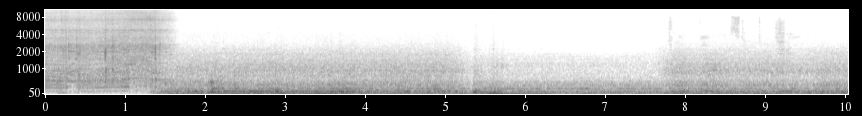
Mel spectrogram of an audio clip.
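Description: Steady road noise heard from inside a car cruising on a freeway: a low rumble of tyres and engine. The sound changes abruptly about a second and a half in, from a thinner hiss to a heavier rumble, and a few light clicks come near the end.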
